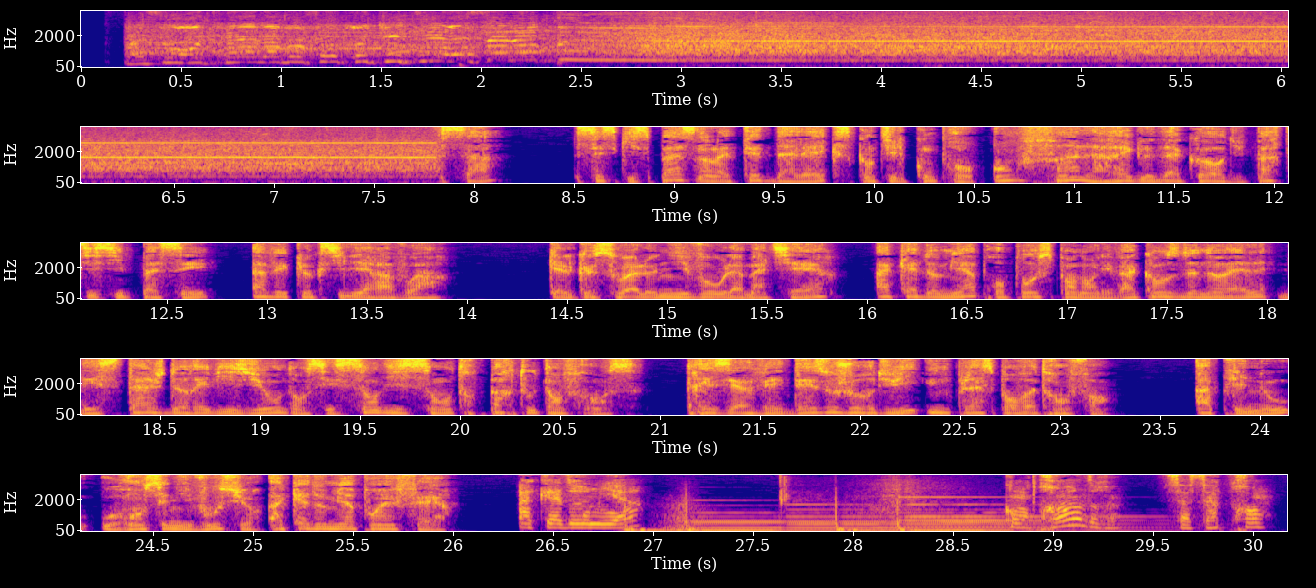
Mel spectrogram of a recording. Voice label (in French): spot radio; acadomia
